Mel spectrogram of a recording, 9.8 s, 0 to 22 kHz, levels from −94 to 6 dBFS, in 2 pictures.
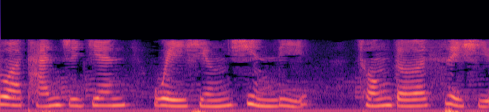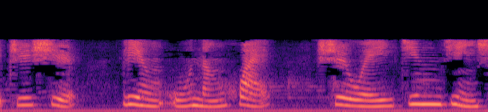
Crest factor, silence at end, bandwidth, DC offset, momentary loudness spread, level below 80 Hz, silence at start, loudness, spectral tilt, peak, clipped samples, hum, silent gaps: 16 dB; 0 s; 5.4 kHz; under 0.1%; 8 LU; -40 dBFS; 0 s; -23 LUFS; -5 dB/octave; -8 dBFS; under 0.1%; 60 Hz at -40 dBFS; none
